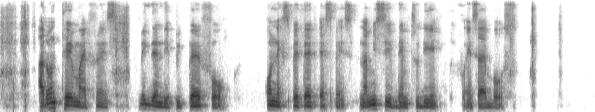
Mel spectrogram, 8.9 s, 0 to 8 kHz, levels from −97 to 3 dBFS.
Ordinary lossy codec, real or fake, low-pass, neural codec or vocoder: Opus, 16 kbps; real; 7.2 kHz; none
